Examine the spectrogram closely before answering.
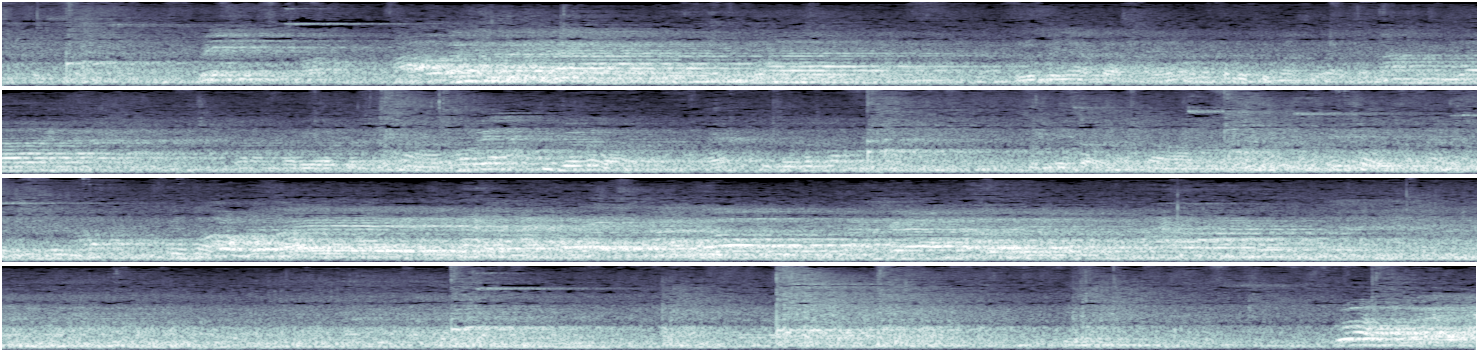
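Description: Men talk and call out during play.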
